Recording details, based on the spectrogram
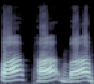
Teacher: તો ઓષ્ઠ એટલે થાય છે હોઠ. તો હોઠ જ્યારે વધારે વાયુથી સ્પૃષ્ટ થાય ત્યારે ઉચ્ચરિત થનારા જેટલા પણ વર્ણો છે એ વર્ણોનું ઉચ્ચારણ સ્થાન ઓષ્ઠ થઈ જાય છે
